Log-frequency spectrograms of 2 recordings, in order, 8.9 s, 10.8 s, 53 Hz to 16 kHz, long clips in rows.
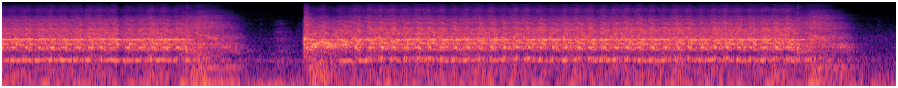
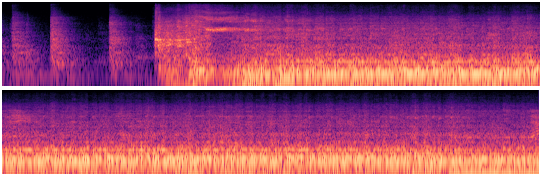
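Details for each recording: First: Supercharging-project NASCAR with a Pro Billet MSD distributor and a 23-year-old MSD 6T ignition box and Blaster coil. Two long bursts of steady, whirring starter cranking never catch, though a tach signal is present. Cause: the distributor cap was not fully seated, leaving a gap. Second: NASCAR V8 after swapping in MSD Blaster 2 coils, timing backed from 16 to 14 degrees initial: starter turns, engine catches and settles into a loud, steady, even idle with no misfire or popping; the coil swap fixed the problem.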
